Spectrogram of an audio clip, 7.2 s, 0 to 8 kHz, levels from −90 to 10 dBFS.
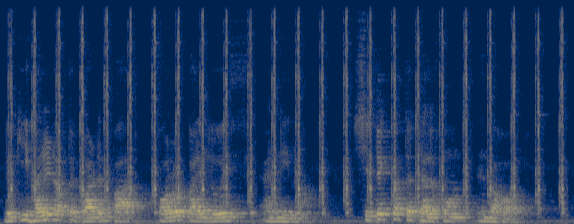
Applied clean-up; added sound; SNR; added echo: none; Clock; 14 dB; reverberation time 0.8 s.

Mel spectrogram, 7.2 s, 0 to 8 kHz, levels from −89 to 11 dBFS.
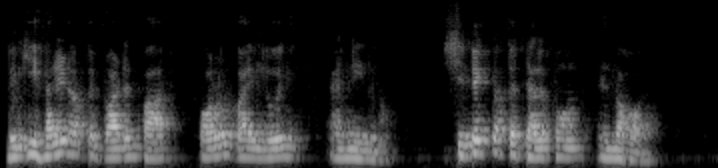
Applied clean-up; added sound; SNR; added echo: neural mask model DeepFilterNet 3.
